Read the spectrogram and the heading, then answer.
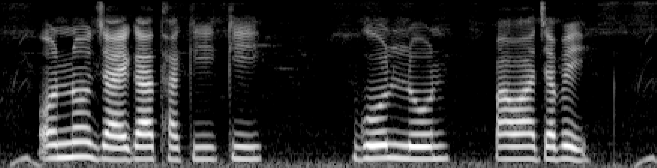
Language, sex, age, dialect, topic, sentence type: Bengali, female, 18-24, Rajbangshi, banking, question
